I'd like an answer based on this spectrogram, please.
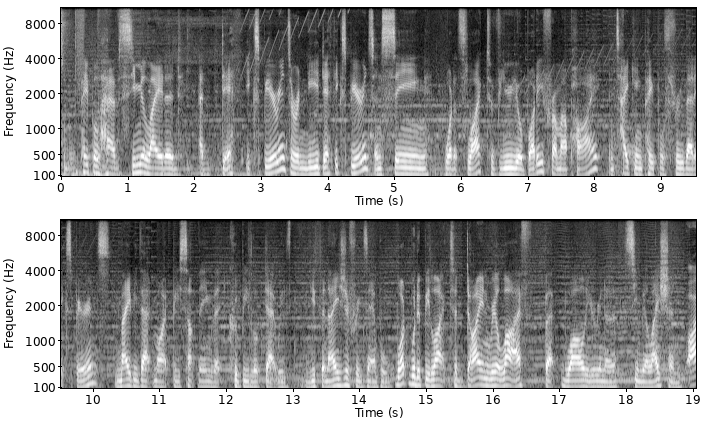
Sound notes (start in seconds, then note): none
